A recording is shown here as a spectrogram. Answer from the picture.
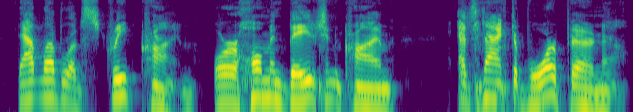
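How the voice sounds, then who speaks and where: Pitched fairly high with ordinary pitch variation, a man's voice carries an American accent. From US West (Colorado). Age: 60s. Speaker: radio host and trial lawyer. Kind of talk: casual interview. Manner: animated.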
